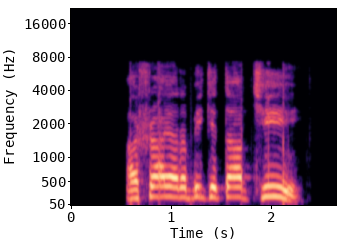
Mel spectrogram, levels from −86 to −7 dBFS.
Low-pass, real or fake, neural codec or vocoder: 7.2 kHz; fake; vocoder, 44.1 kHz, 128 mel bands, Pupu-Vocoder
